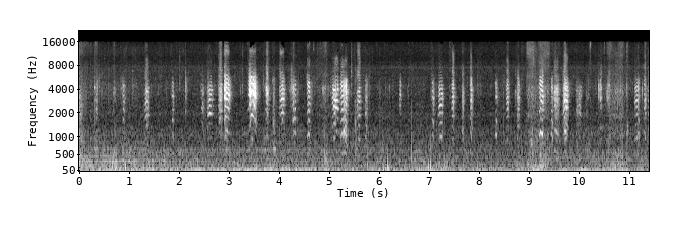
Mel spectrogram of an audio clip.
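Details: Several pet zebra finches eating what they like best, giving repeated nasal beeping calls in irregular bursts, busiest around the third to fifth seconds and again near the end, with low background hum.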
